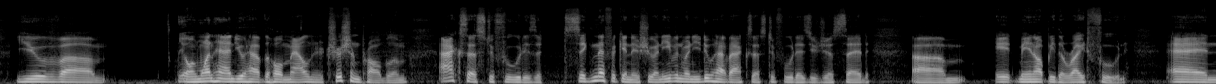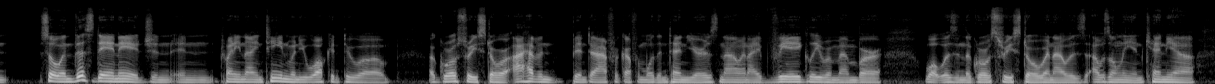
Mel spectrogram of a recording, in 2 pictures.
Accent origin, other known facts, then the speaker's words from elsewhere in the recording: India; moved away; I, I grew up in India.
